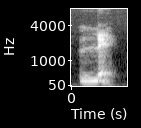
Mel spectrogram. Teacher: They haven't just got rid of the C, they've also got rid of the sound of the T as well. You can still see it written there, but the sound's gone altogether and it simply ends up being lait.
